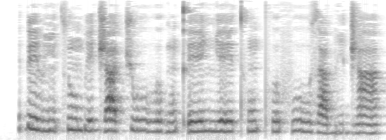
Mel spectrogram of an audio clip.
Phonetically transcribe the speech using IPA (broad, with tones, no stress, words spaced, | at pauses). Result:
ɗe˦˨βĩ˨t͡sũ˦ be˦d͡ʒa˦ t͡ʃuː˦˨βʊ˦˨ɡʷũ˦ kʼeː˦ ɲeː˦tʰũ˦ pʰʊ˦fuː˦˨za˨ bi˦d͡ʒã˦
